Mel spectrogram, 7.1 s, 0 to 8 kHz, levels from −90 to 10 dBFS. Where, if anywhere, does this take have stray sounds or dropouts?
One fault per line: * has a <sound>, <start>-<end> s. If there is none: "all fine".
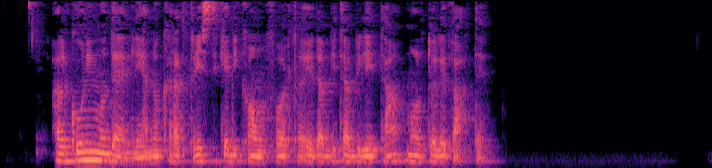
all fine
